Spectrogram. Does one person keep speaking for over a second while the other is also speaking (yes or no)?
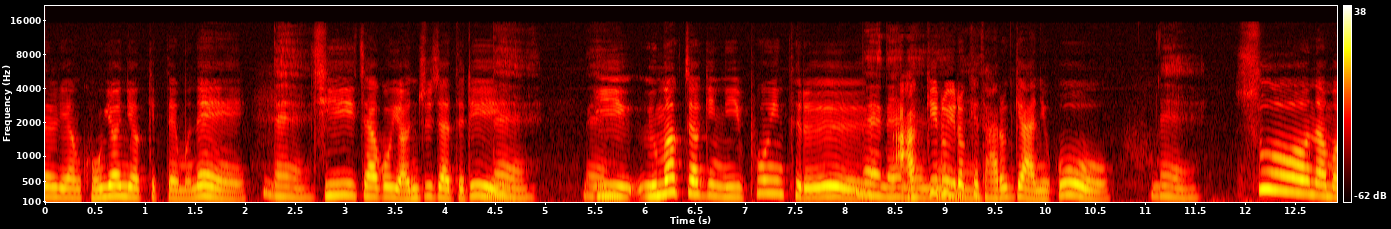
yes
